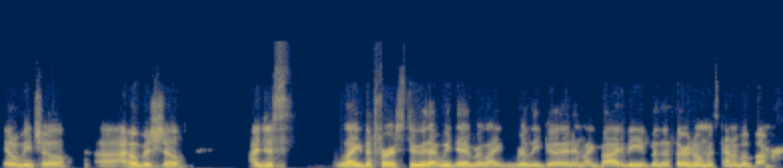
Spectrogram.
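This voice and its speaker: A man's voice: medium pitch, steady tone, a little fast, no echo, muffled recording. A man from Texas chatting casually, rambling and swearing freely while describing events he organizes. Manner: rambling, laid-back, swears a lot. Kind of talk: casual chat.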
